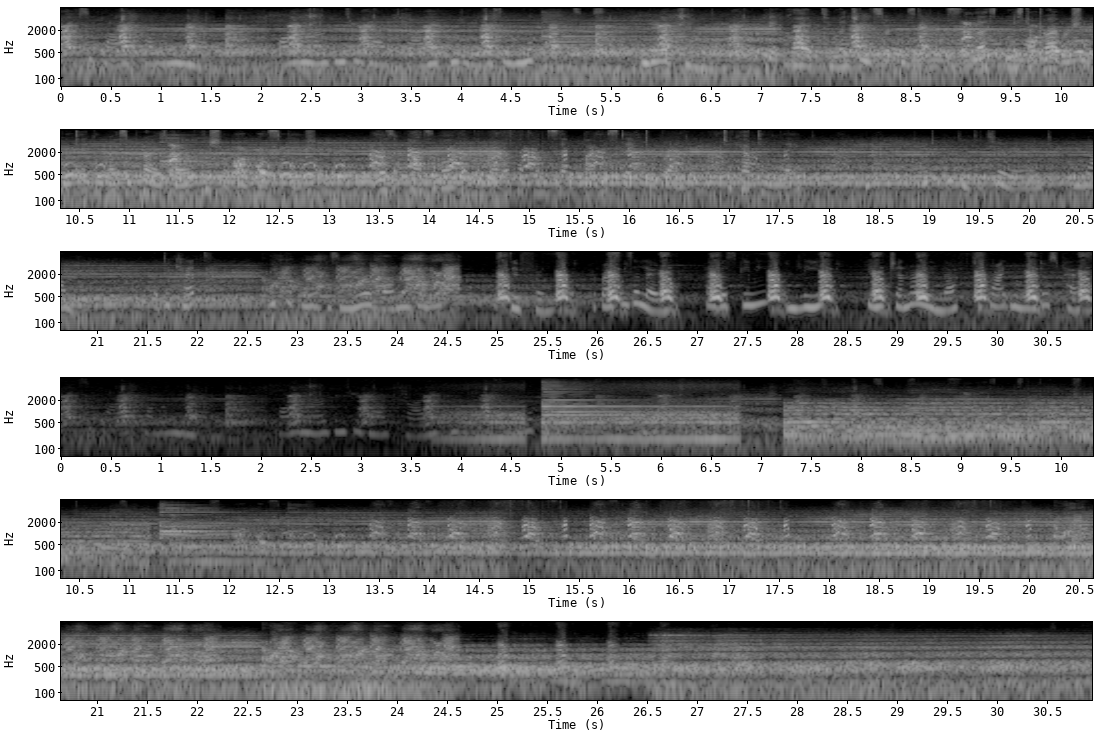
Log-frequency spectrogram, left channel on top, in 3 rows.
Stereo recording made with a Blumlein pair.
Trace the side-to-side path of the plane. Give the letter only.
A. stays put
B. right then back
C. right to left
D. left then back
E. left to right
E.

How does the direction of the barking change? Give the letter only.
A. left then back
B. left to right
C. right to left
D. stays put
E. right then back
E.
